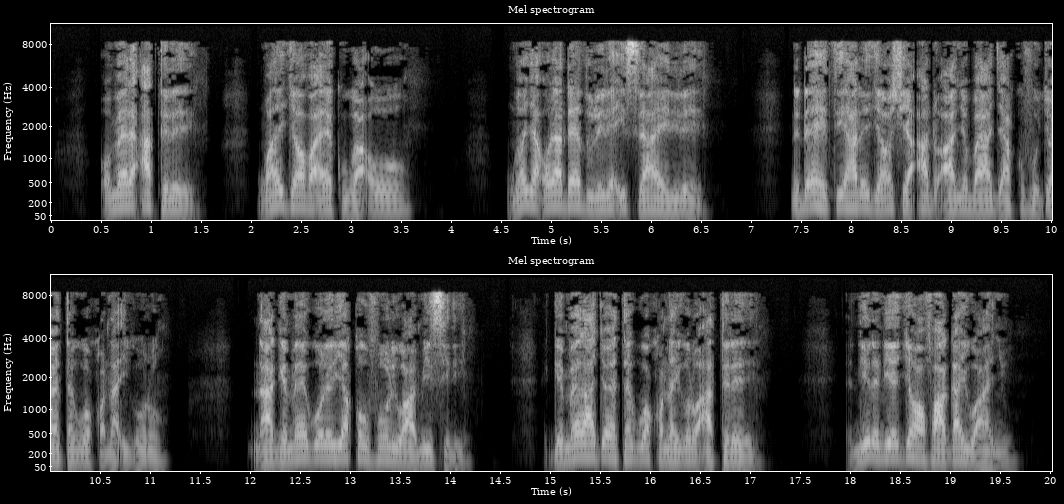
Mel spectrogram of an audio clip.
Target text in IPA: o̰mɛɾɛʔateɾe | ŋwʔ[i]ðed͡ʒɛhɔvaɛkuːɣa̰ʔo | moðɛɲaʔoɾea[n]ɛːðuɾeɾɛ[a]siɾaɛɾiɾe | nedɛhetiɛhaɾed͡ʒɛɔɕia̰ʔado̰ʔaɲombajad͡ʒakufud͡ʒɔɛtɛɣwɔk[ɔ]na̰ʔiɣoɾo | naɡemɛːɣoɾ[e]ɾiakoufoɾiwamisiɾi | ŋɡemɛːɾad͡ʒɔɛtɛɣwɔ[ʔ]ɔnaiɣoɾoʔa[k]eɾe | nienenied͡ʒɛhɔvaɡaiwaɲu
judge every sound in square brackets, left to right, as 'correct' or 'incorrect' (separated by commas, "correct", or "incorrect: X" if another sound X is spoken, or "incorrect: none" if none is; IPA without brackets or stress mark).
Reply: incorrect: a, incorrect: d, incorrect: i, correct, correct, incorrect: k, incorrect: t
